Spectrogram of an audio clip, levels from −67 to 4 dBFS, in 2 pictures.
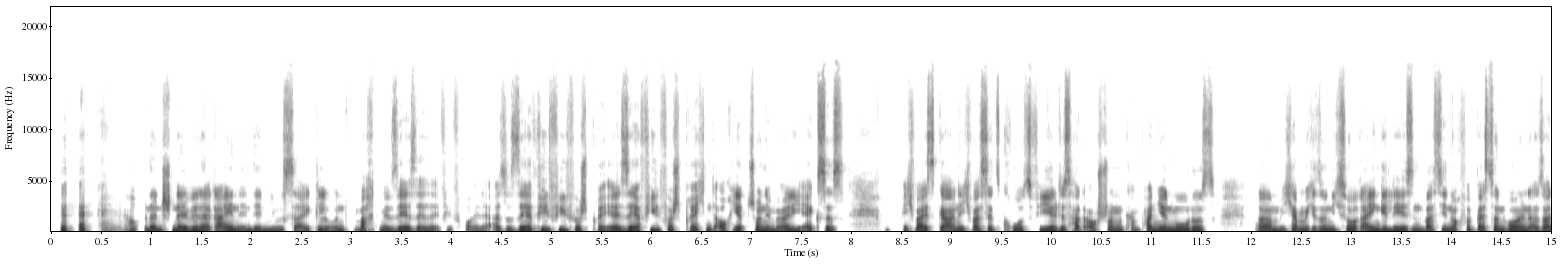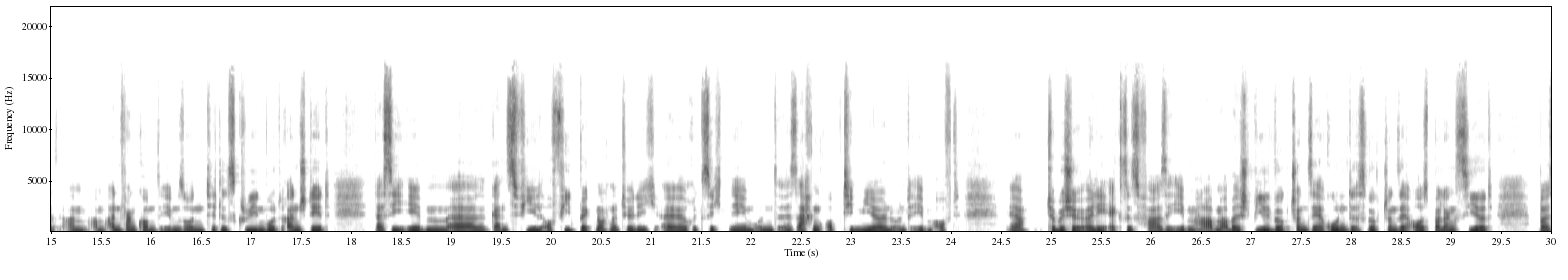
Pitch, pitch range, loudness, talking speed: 120 Hz, 110-140 Hz, -21 LUFS, 225 wpm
